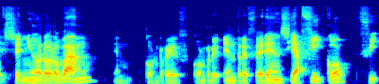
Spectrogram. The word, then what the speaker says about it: Fico: orbán con En referencia fico o fizzo lo llaman los los eslovacos pronunciado Aparentemente así en en eslovaco ese nombre Eh bueno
